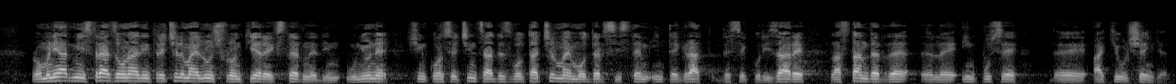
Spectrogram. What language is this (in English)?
Romanian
